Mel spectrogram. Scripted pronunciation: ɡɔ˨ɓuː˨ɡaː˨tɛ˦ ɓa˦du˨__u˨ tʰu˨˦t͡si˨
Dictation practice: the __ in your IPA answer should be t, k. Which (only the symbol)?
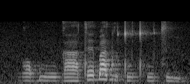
t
